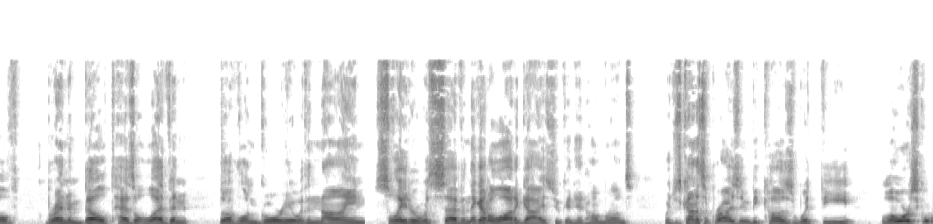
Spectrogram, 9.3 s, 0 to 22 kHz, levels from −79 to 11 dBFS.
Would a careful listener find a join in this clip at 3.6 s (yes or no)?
yes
